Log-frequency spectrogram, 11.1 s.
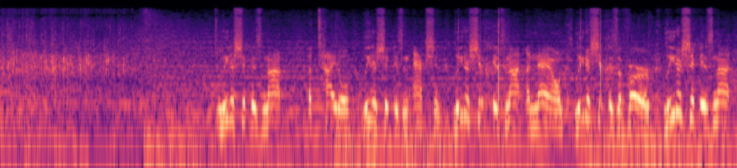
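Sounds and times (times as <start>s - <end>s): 
audience clapping: 0.0s - 3.0s, 7.1s - 7.7s, 8.6s - 9.2s
speech: 3.2s - 11.0s.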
